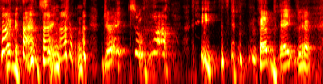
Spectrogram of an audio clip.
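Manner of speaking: high, laughing through the words; can't stop laughing as you talk. Real, not acted. Retelling the prank to family, laughing through it. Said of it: "And I got to laughing".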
